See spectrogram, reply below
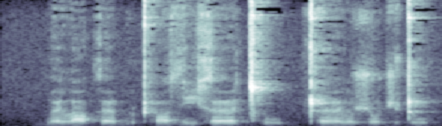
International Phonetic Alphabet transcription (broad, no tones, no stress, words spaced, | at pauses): bə lɒkəːbuʈʰɔ zi xəːǀʰu | ʈʰəːlo ʃot͡ʃəʈu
